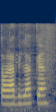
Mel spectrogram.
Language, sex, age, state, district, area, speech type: Assamese, female, 18-30, Assam, Morigaon, rural, spontaneous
